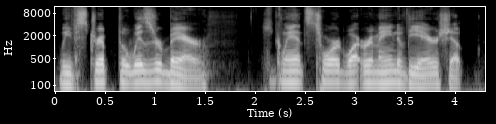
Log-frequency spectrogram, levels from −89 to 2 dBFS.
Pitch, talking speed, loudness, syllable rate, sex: 105 Hz, 180 wpm, -19 LUFS, 6.0 syllables/s, male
